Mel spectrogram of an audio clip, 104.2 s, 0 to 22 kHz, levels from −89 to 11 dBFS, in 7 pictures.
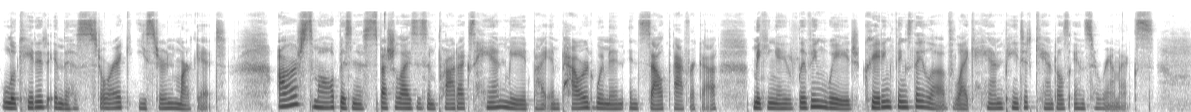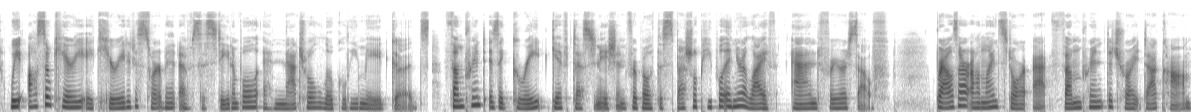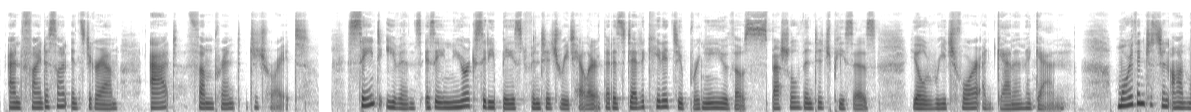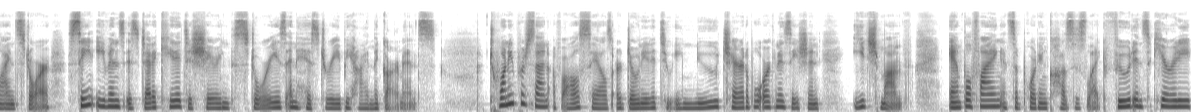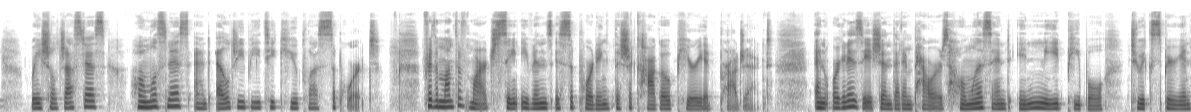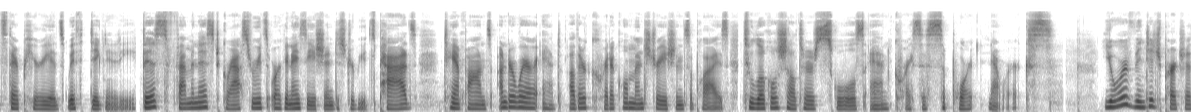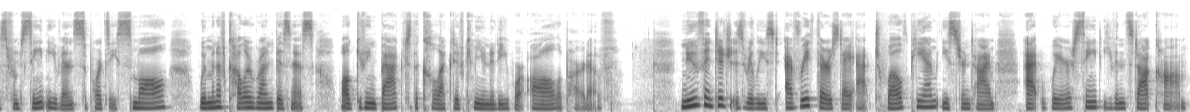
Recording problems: none

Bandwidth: 14 kHz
